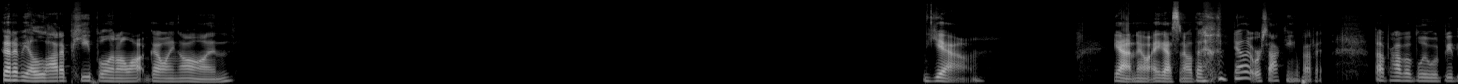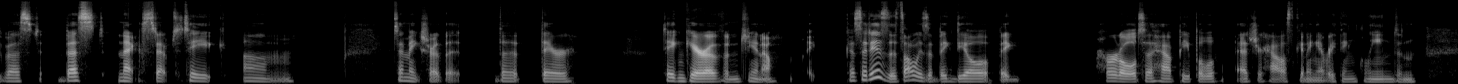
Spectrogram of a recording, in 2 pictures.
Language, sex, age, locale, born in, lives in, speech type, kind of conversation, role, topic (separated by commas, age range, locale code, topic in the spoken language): English, female, 35-39, en-US, United States, United States, conversation, advice, user, How can I be a better listener for my friends?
